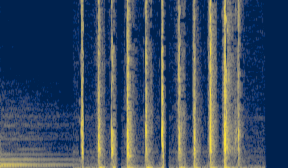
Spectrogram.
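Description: The last held chord of background music fades out, then a quick run of about a dozen keyboard-typing clicks, roughly eight a second, starts about half a second in.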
